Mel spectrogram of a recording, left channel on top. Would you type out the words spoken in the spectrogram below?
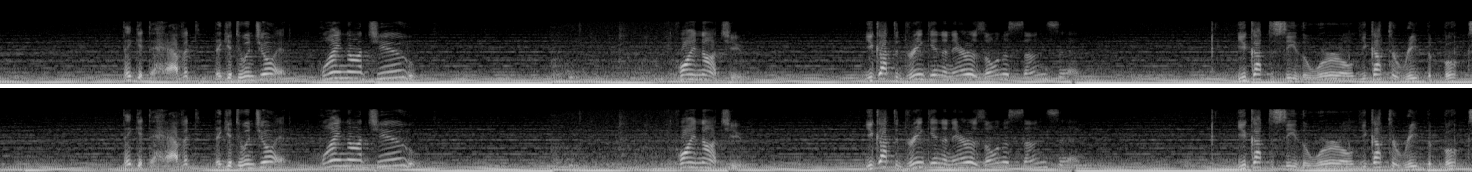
They get to have it, they get to enjoy it. Why not you? Why not you? You got to drink in an Arizona sunset. You got to see the world, you got to read the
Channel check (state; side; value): normal; both; correlation 0.41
